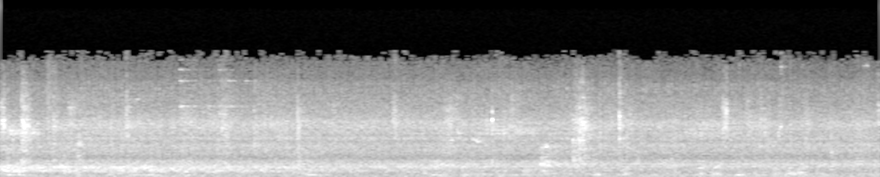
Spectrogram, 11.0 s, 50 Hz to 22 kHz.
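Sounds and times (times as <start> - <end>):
convoy vehicles: 0.0 - 11.0.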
